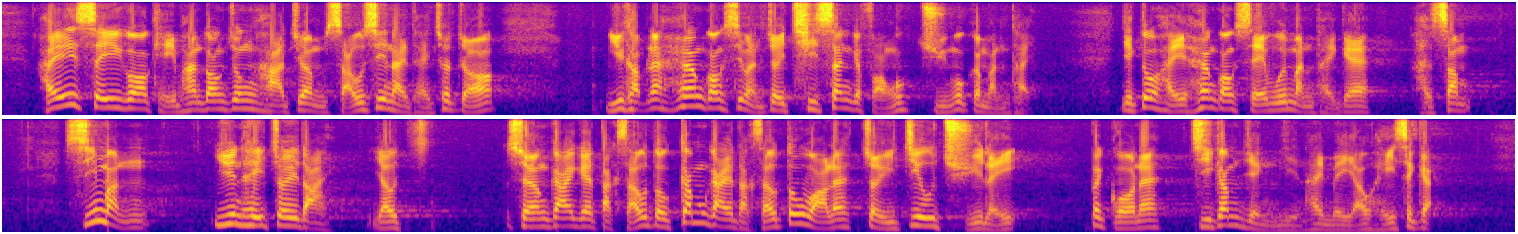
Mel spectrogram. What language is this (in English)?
Cantonese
